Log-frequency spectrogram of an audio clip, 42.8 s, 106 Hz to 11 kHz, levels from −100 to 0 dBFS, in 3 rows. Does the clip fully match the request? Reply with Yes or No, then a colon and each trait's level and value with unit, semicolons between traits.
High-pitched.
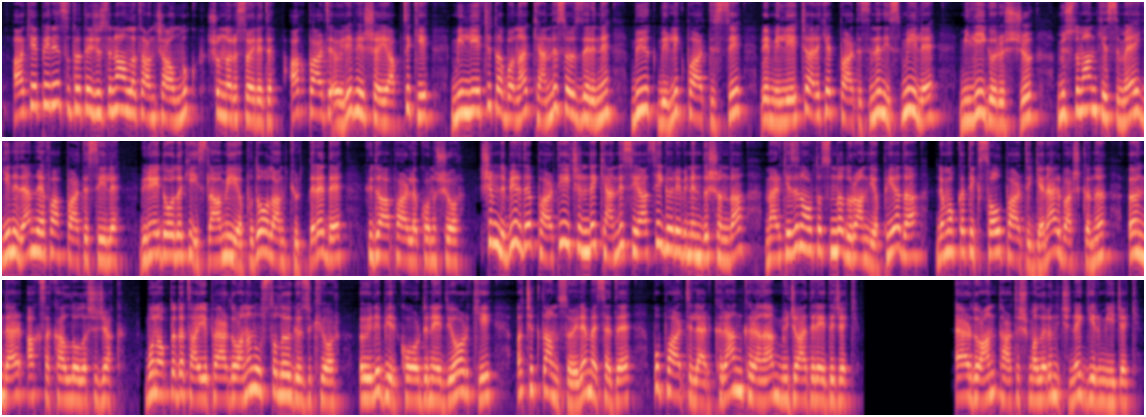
Yes: high, 210 Hz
